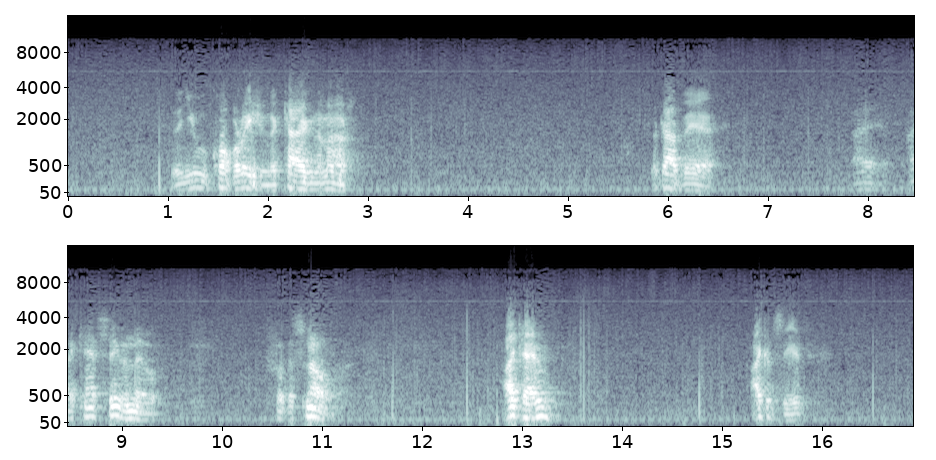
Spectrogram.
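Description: A man speaks calmly in short phrases, with pauses between them.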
